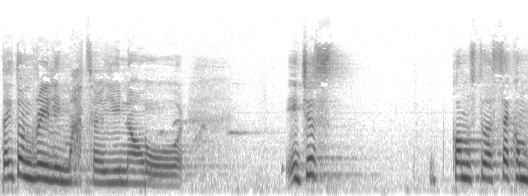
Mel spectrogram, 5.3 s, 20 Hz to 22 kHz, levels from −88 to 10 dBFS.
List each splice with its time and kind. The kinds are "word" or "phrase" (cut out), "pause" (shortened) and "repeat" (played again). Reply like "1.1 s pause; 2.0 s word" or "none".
1.4 s word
